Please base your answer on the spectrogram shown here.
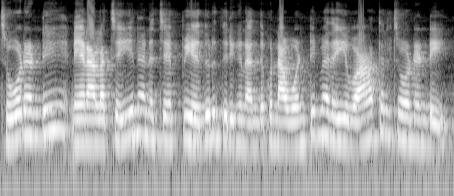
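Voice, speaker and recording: A woman's voice: medium pitch, fairly even intonation, lightly acted. A woman doing a tearful pleading young maid. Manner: pleading, sobbing, slow. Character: humble weeping young maid, wife.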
